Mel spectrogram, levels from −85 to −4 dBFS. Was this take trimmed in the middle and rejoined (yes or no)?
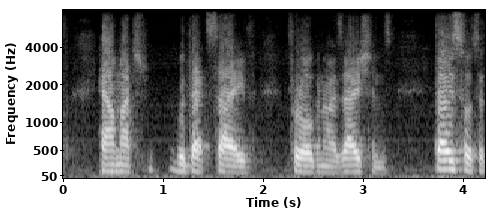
no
